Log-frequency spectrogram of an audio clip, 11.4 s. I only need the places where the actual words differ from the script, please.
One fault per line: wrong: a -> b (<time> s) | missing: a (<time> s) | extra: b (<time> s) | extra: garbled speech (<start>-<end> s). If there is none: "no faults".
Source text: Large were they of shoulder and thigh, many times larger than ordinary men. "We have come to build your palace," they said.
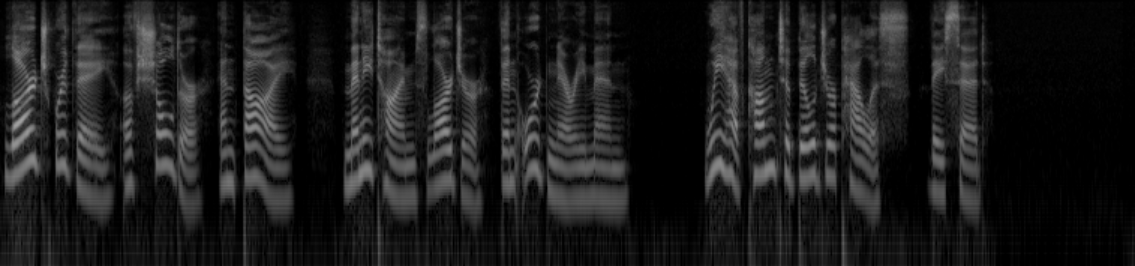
no faults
